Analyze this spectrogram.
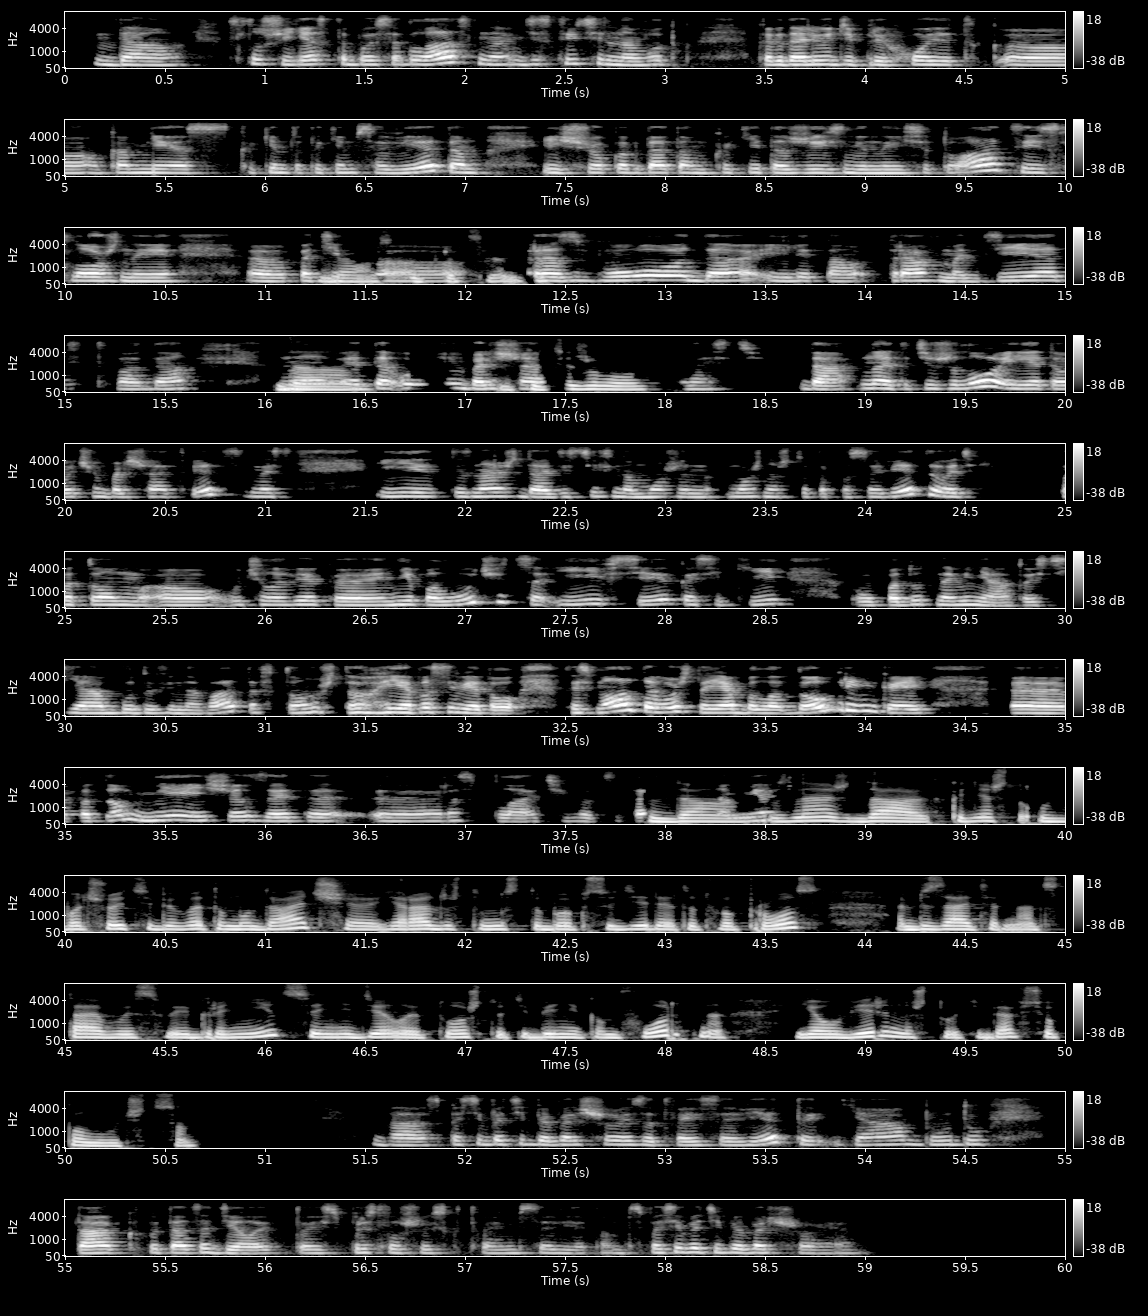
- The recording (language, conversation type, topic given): Russian, advice, Как обсудить с партнёром границы и ожидания без ссоры?
- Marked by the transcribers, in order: tapping; laughing while speaking: "что"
